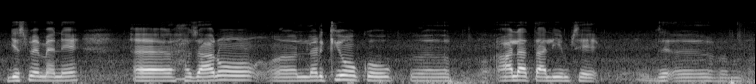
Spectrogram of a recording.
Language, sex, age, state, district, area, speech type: Urdu, female, 60+, Delhi, North East Delhi, urban, spontaneous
